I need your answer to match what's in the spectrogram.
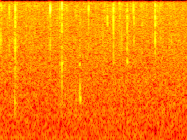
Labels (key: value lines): label: ambient
recorder: HydroMoth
